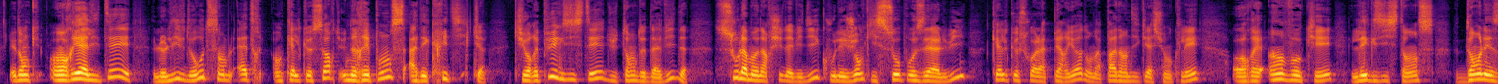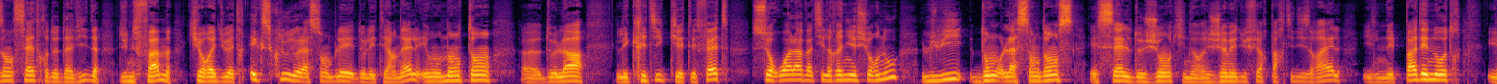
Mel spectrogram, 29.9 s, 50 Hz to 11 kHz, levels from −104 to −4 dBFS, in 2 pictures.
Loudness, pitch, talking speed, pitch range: -22 LUFS, 145 Hz, 205 wpm, 130-165 Hz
